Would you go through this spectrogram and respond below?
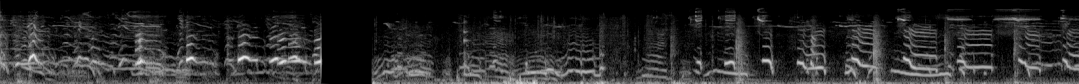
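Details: Whining dog, with bursts of quick, high whimpers, a short break, then longer drawn-out falling whines and thin squeaks that waver in pitch.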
